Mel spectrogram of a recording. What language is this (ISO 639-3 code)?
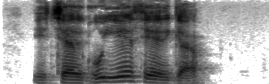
kab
